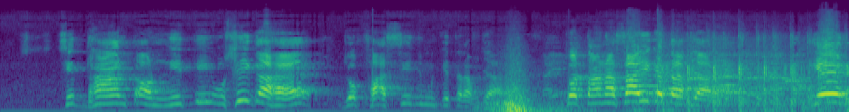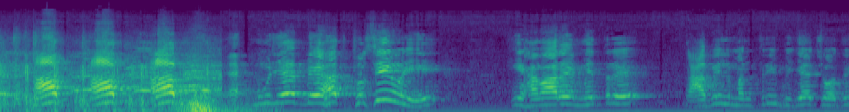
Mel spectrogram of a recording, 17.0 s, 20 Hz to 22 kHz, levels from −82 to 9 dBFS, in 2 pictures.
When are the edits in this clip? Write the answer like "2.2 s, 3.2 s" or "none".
10.8 s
